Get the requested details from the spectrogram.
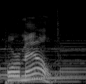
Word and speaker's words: Hormel: introduced by Hormel, or Hormel, as the locals say.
